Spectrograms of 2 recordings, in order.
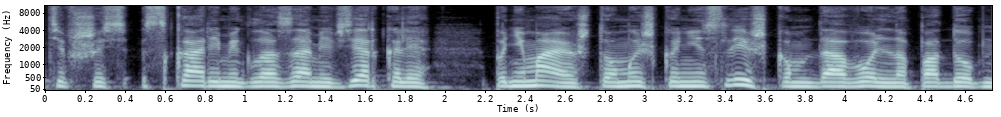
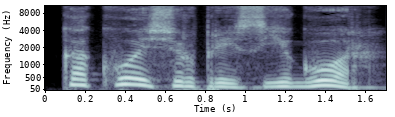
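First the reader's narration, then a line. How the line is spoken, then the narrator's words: Tired sigh. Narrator (Russian): вздыхает она устало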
